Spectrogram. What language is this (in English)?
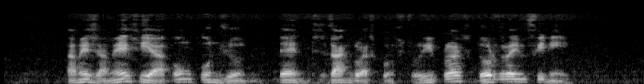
Catalan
